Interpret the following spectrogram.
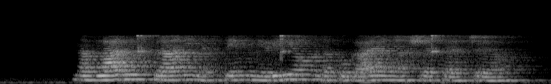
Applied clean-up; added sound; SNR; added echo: none; Glass; 12 dB; reverberation time 1.0 s.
